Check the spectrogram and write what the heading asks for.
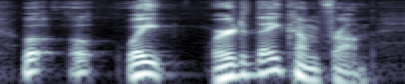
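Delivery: ordinary delivery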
